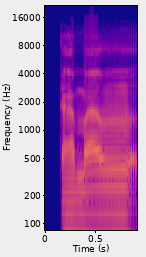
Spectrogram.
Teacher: Kemudian cara yang lainnya ketika ee mengucapkan iqlab itu yakni ada juga cara yang dengan cara bibir kita itu tidak menempel sempurna. Maksudnya itu tetap tetap ada celahnya sedikit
